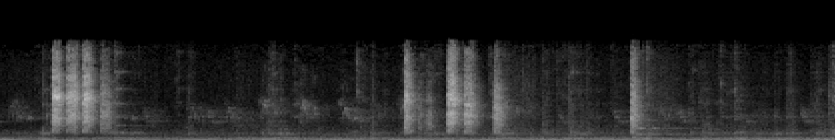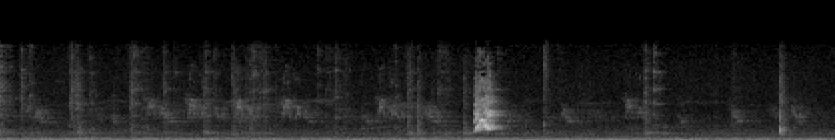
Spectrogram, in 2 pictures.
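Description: A parrot on a balcony gives a few sharp, bright squawks and chirps in short bursts, separated by long pauses over a steady low hum in a quiet room.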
